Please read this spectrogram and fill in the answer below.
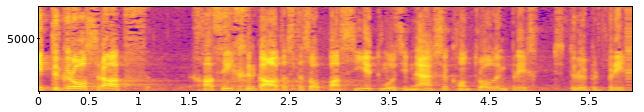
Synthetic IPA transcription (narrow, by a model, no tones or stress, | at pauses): ɪt̚d̥əɾɡɾoːsɾɑːt | χɑsɪχəɾɡɑːd̥ɑsd̥ɑsopɑsiːərtmuəsɪmnæːχstəkʰɔnt̪ɾɔlːɪŋbɾɪχtd̥ɾʏbəɾb̥ɾɪχ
